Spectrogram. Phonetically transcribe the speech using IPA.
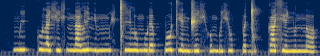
m i kː u l a ç e ç nː a l i nʲ e mː u ç ǀʰ i l u m u ɾ ɛ pː o tʲ ɛ n d͡ʒ e ç h u m b ɛ ç u pː ɛ ɡ͡ǀ u kː a sʲ ɛ ɲ u nː ʌ

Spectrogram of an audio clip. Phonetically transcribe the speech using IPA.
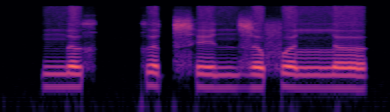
n ə x kː ə t͡sʰ e n z ə f ə lː ə

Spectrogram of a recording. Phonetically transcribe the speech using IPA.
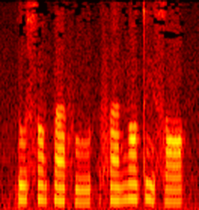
ɾ u˧ s ɔ̃˧ k͡p ã˧ f u˧ | f ã˧ n ɔ̃˦ t i˦˨ s ɔ˧

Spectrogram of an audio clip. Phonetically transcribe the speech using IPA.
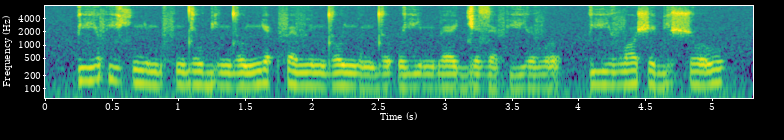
vʲ ɔ f vʲ e ç ɲ i m b ʊ f n d ɪ w bʲ o n d o ɲ ɛ ʔ f ɛ v i n d o ɲ o n d ʊ ʔ ʊ vʲ ɛ m b ɛ ɟ ɪ z ɛ f vʲ o ə̯ v o | vʲ o v ɔ ʃ e bʲ ɔ ʃ o w

